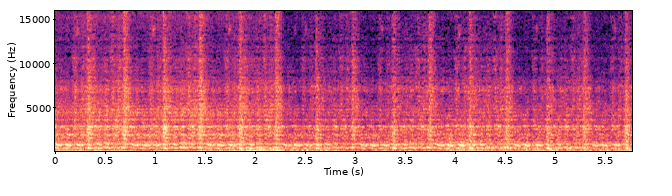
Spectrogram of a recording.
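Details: 1958 Chevrolet Bel Air 4-door hardtop, engine rebuilt at a vo-tech but never finished, first start attempt with 2-stroke gas in the carburetor: steady starter cranking with even pulses, no catch. Cranks but won't fire.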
